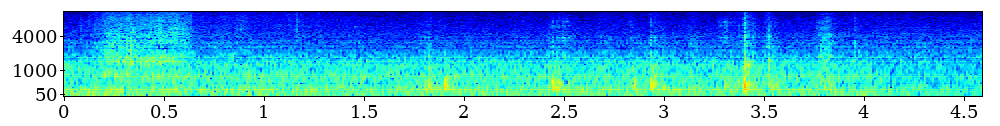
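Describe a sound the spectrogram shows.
Wooden sticks knock and tap lightly against each other.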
